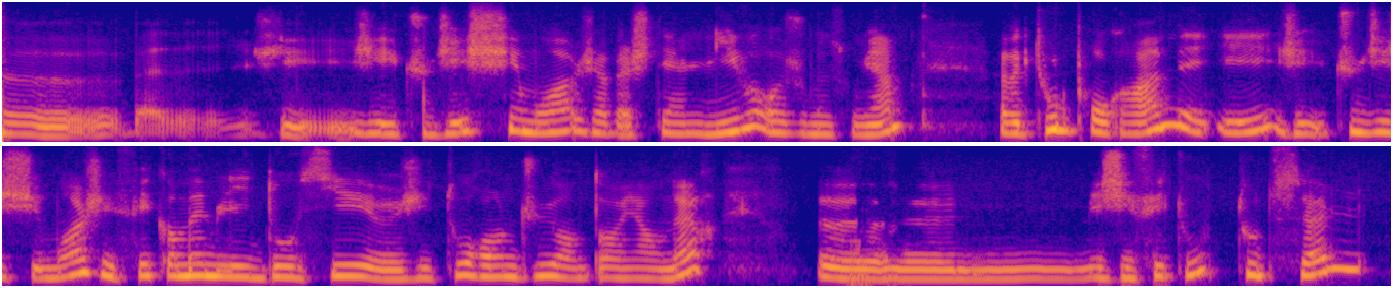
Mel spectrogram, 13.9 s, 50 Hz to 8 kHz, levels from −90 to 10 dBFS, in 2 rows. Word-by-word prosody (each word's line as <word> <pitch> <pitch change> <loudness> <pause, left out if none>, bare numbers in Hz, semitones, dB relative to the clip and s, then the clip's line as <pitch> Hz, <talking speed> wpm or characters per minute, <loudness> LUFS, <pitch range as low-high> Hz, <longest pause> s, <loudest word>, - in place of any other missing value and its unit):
heu, 160 -5 -1
bah, - - -9 0.5
j'ai 275 -2 -4
j'ai 180 -4 -1
étudié 170 +3 -2
chez 215 +2 +2
moi, 195 +2 +1
j'avais 185 -5 -3
acheté 185 - -4
un 175 - -4
livre, 190 +7 +2
je 180 -1 -10
me 165 0 -2
souviens, 165 - 0 0.5
avec 180 -1 +2
tout 240 - +8
le 225 - +5
programme 195 - +2
et 200 -1 +1
j'ai 175 -5 -2
étudié 195 +1 0
chez 170 -2 0
moi, 190 +9 +2
j'ai 220 -7 +2
fait 205 +4 -2
quand 200 - -2
même 200 0 +6
les 185 -2 +2
dossiers, 180 +2 0
heu, 150 -1 0
j'ai 165 +2 -4
tout 210 +7 -1
rendu 190 +1 0
en 170 -2 -4
temps 175 0 -5
et 165 0 -6
en 160 -1 -3
heure, 310 - 0 0.5
heu, 165 -3 +3 0.5
mais 155 +2 -3
j'ai 165 0 +1
fait 190 +4 -3
tout 225 +8 -1
toute 205 -3 +1
seule 265 - +1
185 Hz, 195 wpm, -21 LUFS, 165-205 Hz, 0.5 s, tout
